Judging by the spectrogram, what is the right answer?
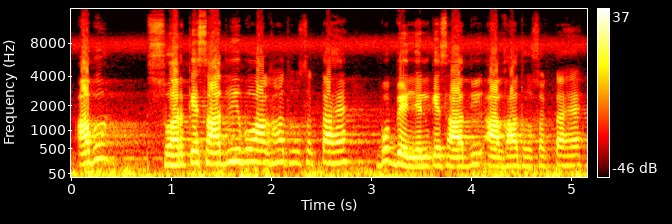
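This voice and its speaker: A man's voice: sits high, fairly even intonation, unhurried, pushed and bright, in a large hall. A man teaching a Hindi grammar lesson to students, asking questions and answering them himself and calling them "beta" and "bhaiya". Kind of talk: classroom lecture.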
